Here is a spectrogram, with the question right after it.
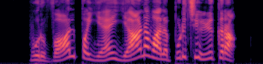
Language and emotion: Tamil, angry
